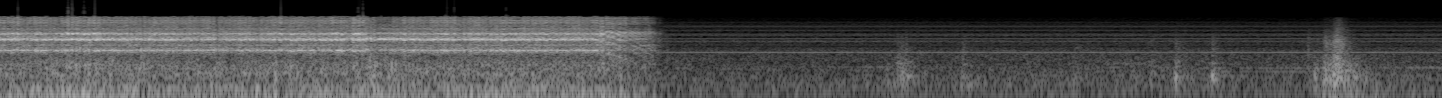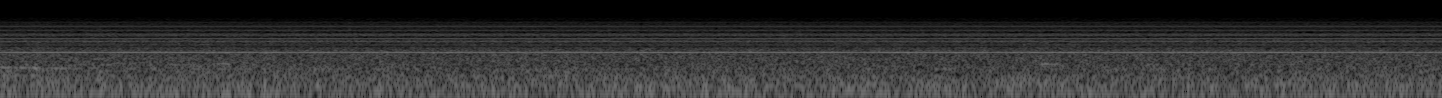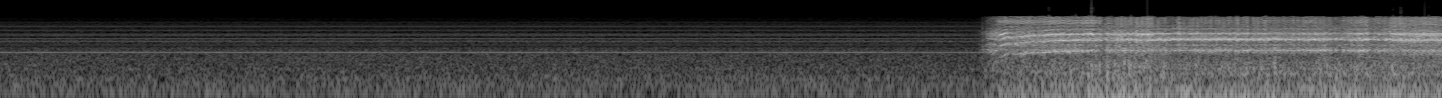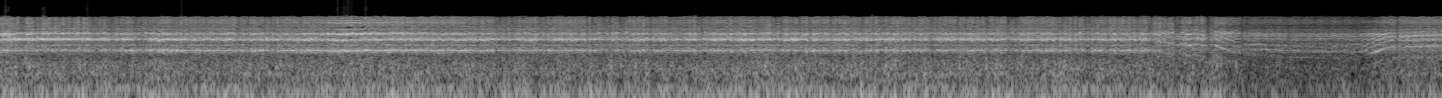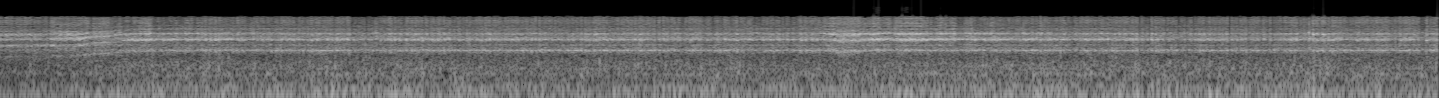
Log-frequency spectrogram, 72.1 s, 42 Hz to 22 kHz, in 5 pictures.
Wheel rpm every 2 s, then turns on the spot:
230, 240, 110, 0, 0, 0, 0, 0, 0, 0, 0, 0, 0, 0, 0, 0, 0, 0, 0, 150, 230, 230, 230, 230, 230, 230, 230, 170, 110, 210, 240, 230, 230, 230, 230, 230.
none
